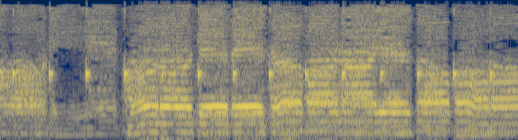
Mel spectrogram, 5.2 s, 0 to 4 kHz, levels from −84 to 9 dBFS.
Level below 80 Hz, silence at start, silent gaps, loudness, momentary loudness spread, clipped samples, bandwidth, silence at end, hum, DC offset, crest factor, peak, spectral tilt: -38 dBFS; 0 s; none; -7 LUFS; 9 LU; 4%; 4 kHz; 0 s; none; under 0.1%; 8 dB; 0 dBFS; -9 dB/octave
